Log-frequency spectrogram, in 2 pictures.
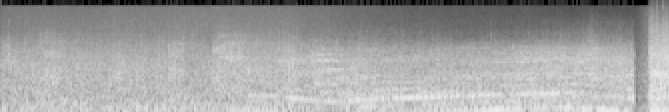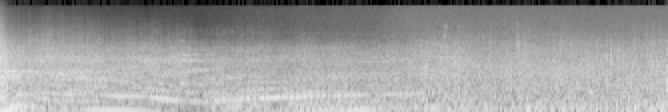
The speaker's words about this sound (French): Et la voiture s'est éloignée.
